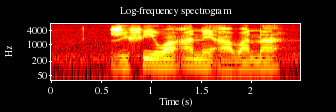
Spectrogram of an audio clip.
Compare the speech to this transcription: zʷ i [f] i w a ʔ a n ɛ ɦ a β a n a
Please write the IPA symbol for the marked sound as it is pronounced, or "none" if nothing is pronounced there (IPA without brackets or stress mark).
f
